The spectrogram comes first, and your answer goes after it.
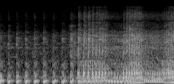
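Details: Engine keeps running after a wiring problem was found and taped, following an earlier starter repair, for an engine that died when the battery was removed; lumpy beat at first then revving cleanly and holding, no stalling, healthy.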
